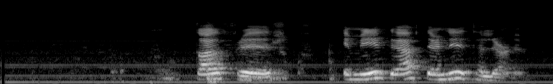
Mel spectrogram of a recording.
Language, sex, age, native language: Icelandic, male, 11, Icelandic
